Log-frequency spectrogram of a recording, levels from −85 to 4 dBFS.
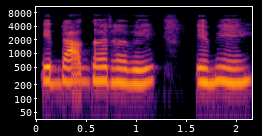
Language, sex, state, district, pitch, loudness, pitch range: Surgujia, female, Chhattisgarh, Sarguja, 240 Hz, -21 LUFS, 230-250 Hz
